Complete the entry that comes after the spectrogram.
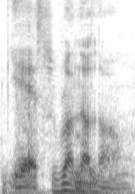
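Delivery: low, soft menacing voice of a big man; deep tough guy. Acted. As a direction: lean in low and threaten quietly.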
